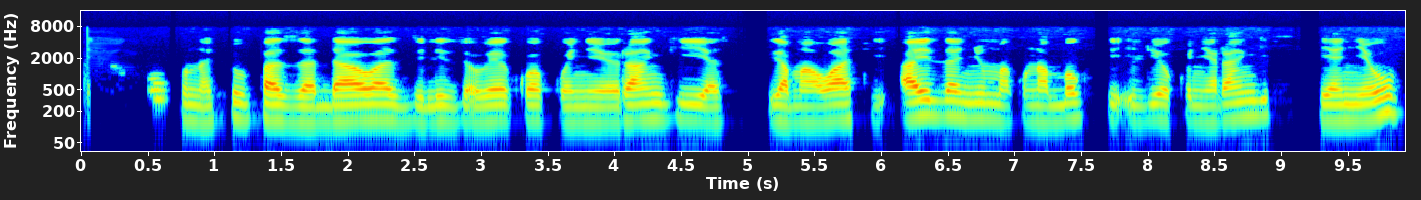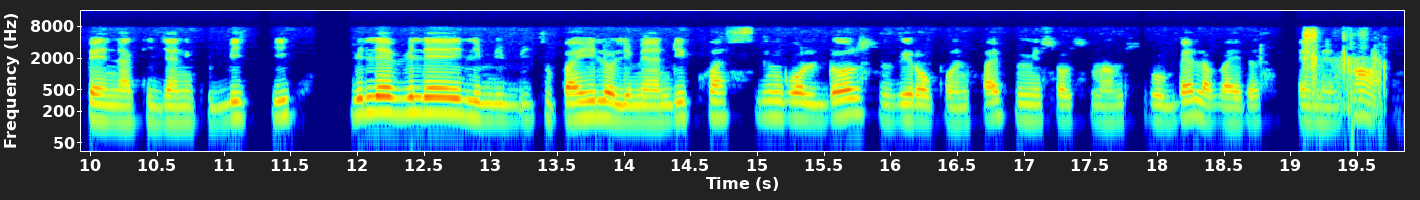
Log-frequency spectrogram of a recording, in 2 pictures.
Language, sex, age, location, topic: Swahili, male, 18-24, Wajir, health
